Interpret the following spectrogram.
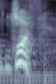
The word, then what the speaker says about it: GIF: pronounced gaba something tells me you do not pronounce it that way it's jiff jif is the way it is pronounced all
